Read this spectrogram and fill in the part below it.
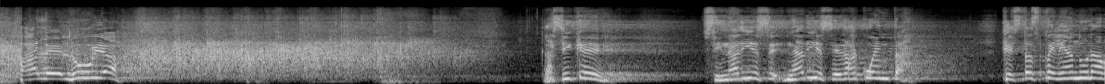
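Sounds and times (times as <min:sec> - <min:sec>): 
audience applauding loudly: 0:00.0 - 0:05.2
speech: 0:00.6 - 0:01.4, 0:05.5 - 0:06.4, 0:07.0 - 0:09.3, 0:10.0 - 0:11.0.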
